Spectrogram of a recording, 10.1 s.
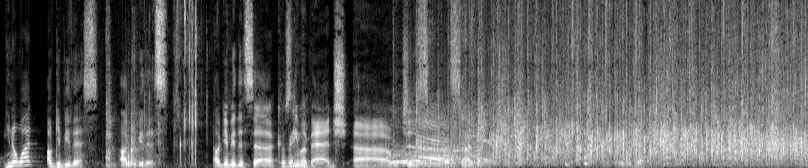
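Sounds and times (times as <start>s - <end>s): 
speech: 0.0s - 6.4s
crowd voices: 4.7s - 6.3s
live audience applause: 4.9s - 10.1s.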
